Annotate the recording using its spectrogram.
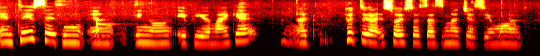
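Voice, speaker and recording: Noticeable background noise sits behind a woman who speaks at a fairly slow pace with fairly high pitch and fairly even intonation. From Japan. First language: Japanese. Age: 60s. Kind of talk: cooking tutorial to camera. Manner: hesitant, many fillers.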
